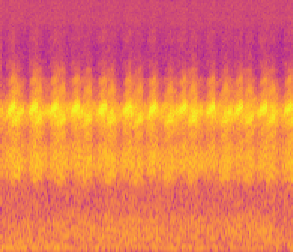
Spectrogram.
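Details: Frog chorus on a hot summer night, a close frog croaking in quick regular bursts about three a second, each a bright buzzy pulse, with a background of other frogs.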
